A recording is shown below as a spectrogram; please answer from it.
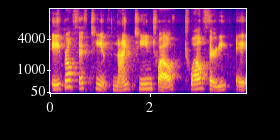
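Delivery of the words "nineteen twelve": ordinary delivery, nothing marked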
